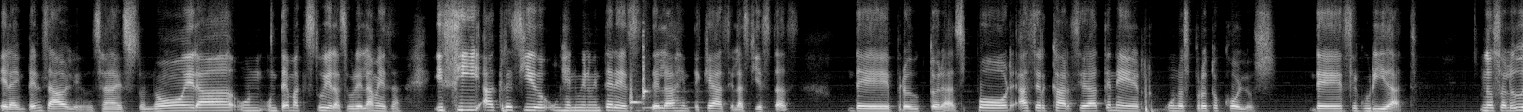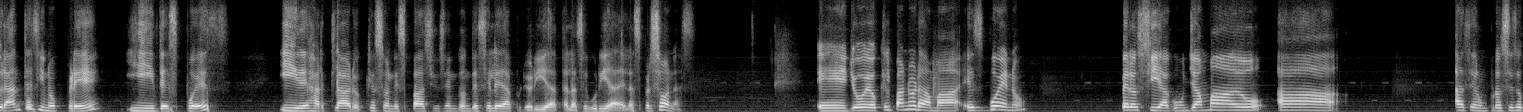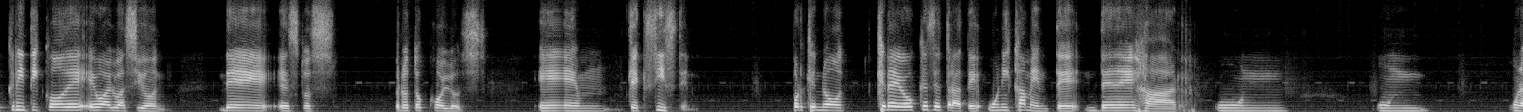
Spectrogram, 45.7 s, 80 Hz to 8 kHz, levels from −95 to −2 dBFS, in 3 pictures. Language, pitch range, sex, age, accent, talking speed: Spanish, 175-210 Hz, female, 20-39, Colombian, 135 wpm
